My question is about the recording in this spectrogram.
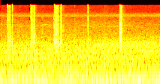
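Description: A few short, sharp clicks from a Fujifilm disposable film camera as a picture is taken.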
